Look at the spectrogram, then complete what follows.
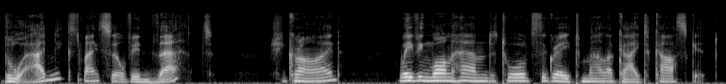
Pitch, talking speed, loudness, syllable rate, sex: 145 Hz, 130 wpm, -18 LUFS, 4.6 syllables/s, male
